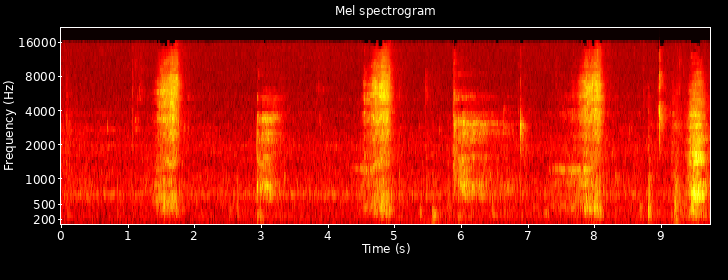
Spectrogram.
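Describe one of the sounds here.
A man slurps soup loudly.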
